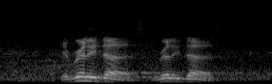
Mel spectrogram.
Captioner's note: laughter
